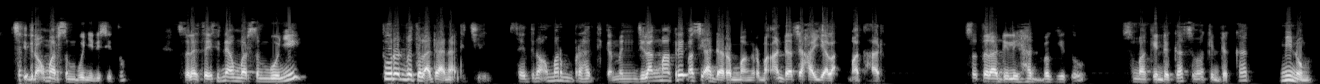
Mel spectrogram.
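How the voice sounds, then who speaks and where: A man preaching in a storytelling sermon, acting out the dialogue of the people in his story. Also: dry recording. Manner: animated storytelling, acting out dialogue with pitch jumps.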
